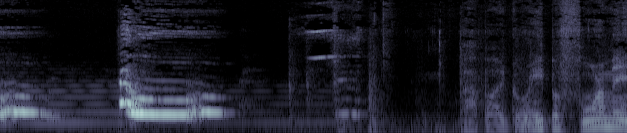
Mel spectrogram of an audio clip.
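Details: Buddy, a male beagle, "sings" while playing the piano, howling in long, wavering tones over a sustained piano note; a man then speaks.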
